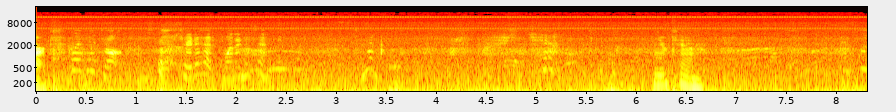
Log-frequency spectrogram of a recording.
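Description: Indistinct voices of people talking at a distance, no clear words, over a steady low rumble on the microphone.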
